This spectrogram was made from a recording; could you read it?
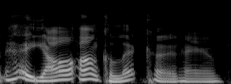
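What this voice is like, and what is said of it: Weak put-on Southern accent. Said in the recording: “I don't do a good Southern accent.”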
